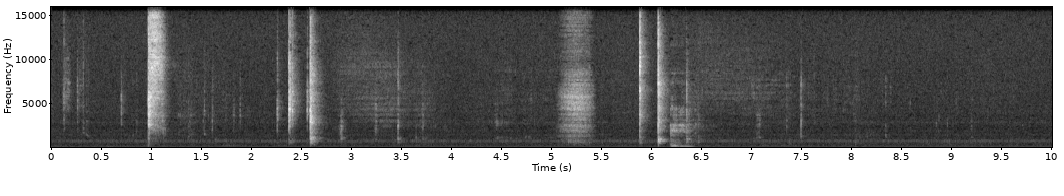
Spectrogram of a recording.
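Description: Room tone with a faint steady hum, broken by a handful of short sharp clicks, two of them close together about two and a half seconds in and a pair about six seconds in, and a brief breath-like puff about five seconds in.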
